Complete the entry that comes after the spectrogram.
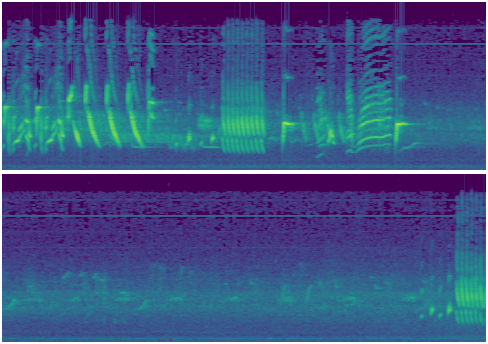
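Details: European goldfinch in song: a rapid tumble of high, sweet, twittering notes with a harsh buzzy note woven in for about four seconds, then near silence, and a short buzzy phrase returning at the close.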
